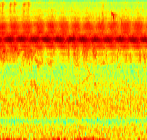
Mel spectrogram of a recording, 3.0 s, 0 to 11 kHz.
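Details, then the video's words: Male Savi's warbler in its breeding marsh at Tancat de l'Illa, l'Albufera, pouring out a monotonous, high, insect-like reel that stays even and unbroken from start to finish, with almost no other sound. "BUSCARLA UNICOLOR en el Tancat de l'Illa - Parte 1 | 🎵 CANTOS DE AVES"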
